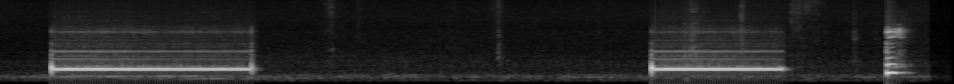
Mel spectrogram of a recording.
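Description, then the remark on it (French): A phone rings out twice as a call is placed to a woman at her home, each steady electronic ring tone lasting about two seconds with a long pause between, over faint line hiss, followed by a brief clatter as the receiver is picked up. “Elle a vécu très difficilement le premier confinement, elle s'est sentie comme coupée de tout, on l'appelle elle aussi pour savoir comment elle vit ce nouveau repli sur son domicile.”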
